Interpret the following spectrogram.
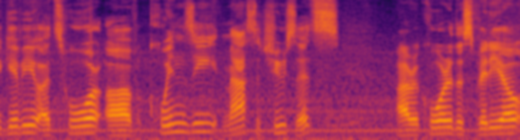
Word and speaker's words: Quincy: it out it's actually my first time here Quincy I mean quiny it's actually pronounced quiny for some reason even though the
